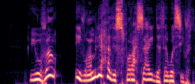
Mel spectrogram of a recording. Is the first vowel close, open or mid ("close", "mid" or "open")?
close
